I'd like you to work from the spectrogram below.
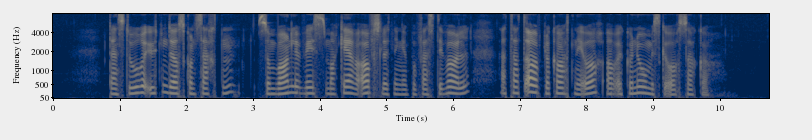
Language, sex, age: Norwegian, female, 33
